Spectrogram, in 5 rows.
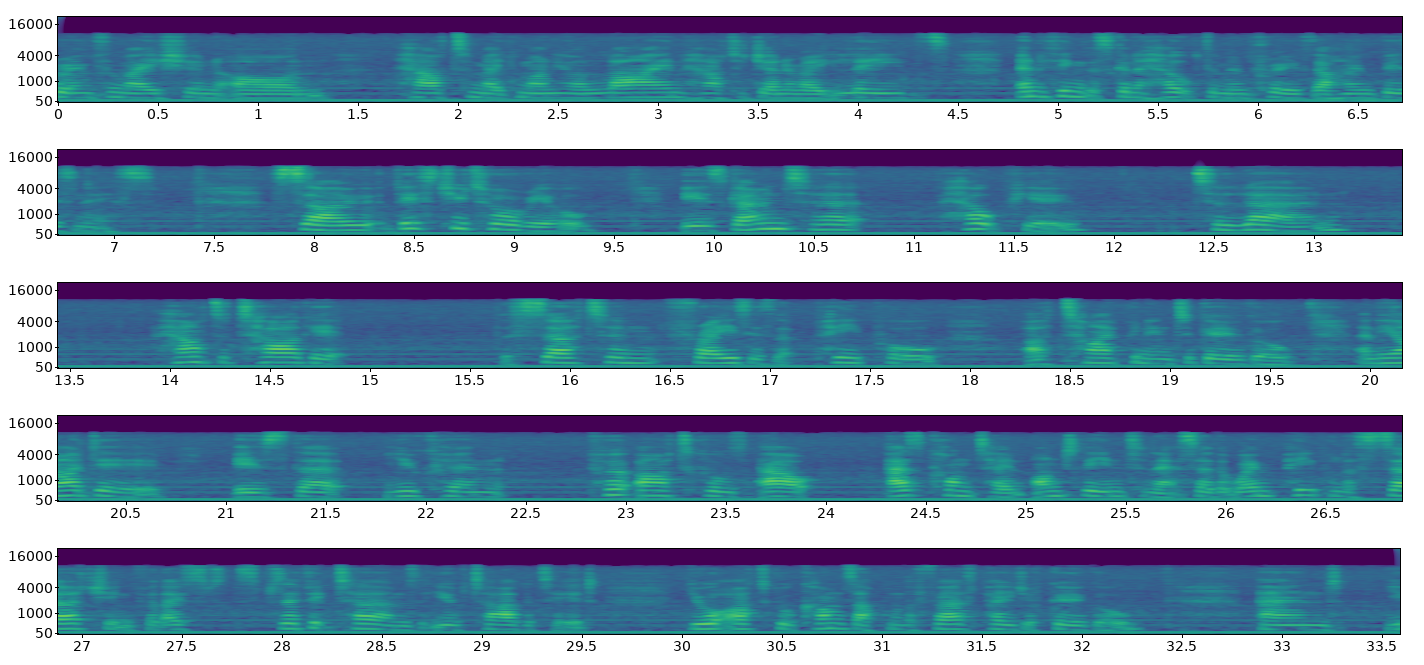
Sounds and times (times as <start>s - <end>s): Speech: 0.0s - 7.2s, 7.8s - 13.2s, 14.0s - 14.9s, 15.6s - 32.3s, 32.9s - 33.5s.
